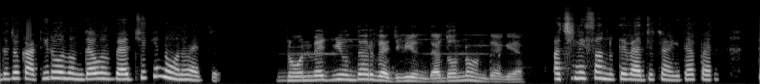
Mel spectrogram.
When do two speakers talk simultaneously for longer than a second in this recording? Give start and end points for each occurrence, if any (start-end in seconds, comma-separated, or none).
none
